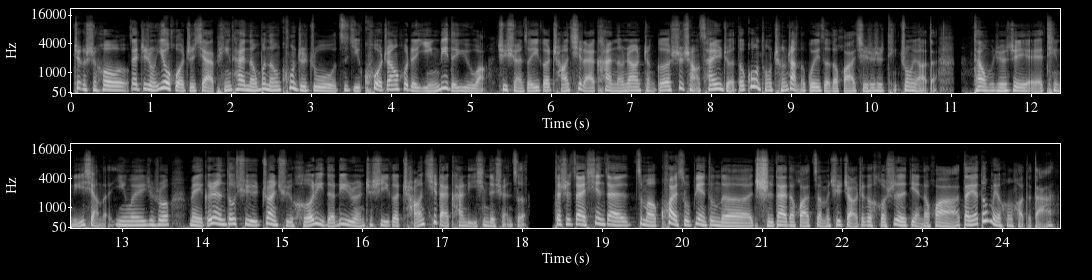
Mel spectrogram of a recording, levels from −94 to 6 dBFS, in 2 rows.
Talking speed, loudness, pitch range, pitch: 350 characters per minute, -23 LUFS, 155-200 Hz, 175 Hz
